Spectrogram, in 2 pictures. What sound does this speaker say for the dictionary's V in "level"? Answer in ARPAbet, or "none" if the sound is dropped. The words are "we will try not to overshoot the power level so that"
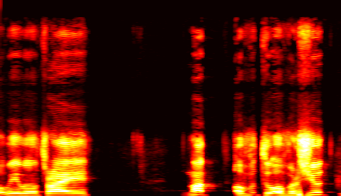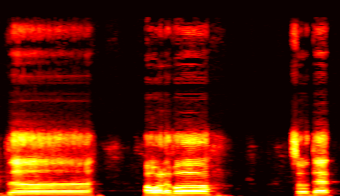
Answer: V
